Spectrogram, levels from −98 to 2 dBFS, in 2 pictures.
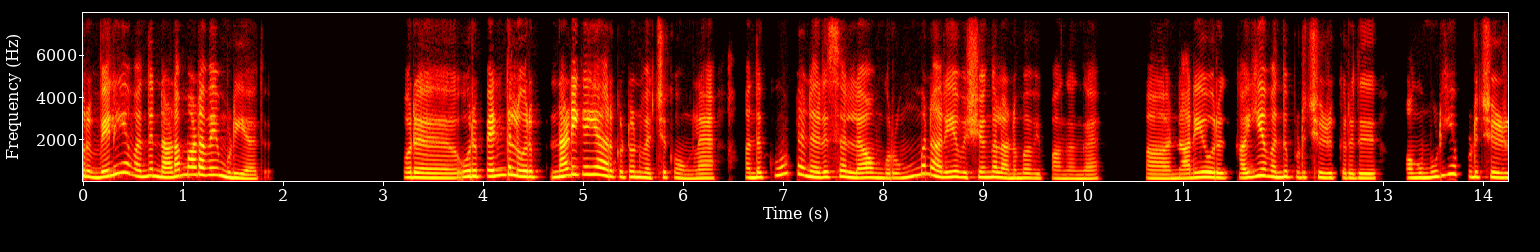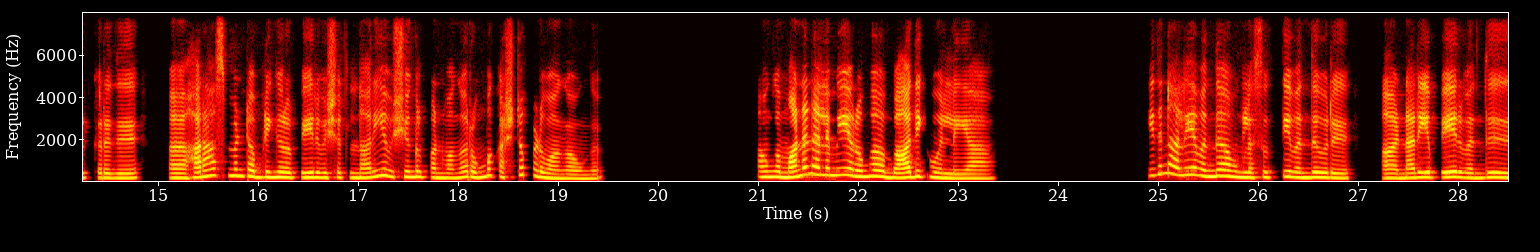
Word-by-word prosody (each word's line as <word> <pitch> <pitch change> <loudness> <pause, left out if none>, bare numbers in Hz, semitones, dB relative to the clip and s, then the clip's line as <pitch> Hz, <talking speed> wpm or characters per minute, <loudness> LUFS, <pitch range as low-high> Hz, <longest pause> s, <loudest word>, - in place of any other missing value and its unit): ஒரு 270 - +1
வெளிய 375 - +2
வந்து 285 +2 0
நடமாடவே 345 +8 +3
முடியாது. 195 -6 -1 1.4
ஒரு 230 0 +3 0.5
ஒரு 280 +1 +4
பெண்கள் 330 +4 +3
ஒரு 265 -1 +4 0.3
நடிகையா 370 +5 +5
இருக்கட்டுன்னு 250 -3 0
வச்சிக்கோங்களேன். 205 -3 -4 0.3
அந்த 220 +1 +1
கூட்ட 375 +2 -4
நெரிசல்ல, 245 -1 +1
அவுங்க 215 -2 -1
ரொம்ப 260 - -2
நெறைய 255 -3 +2
விஷயங்கள் 240 -1 +1
அனுபவிப்பாங்கங்க. 195 -3 -5 0.6
ஆ - - -3 0.3
நெறைய 210 +4 +1
ஒரு 220 - +1 0.2
கைய 240 +8 +2
வந்து 250 +1 +3
பிடிச்சு 230 +1 -6
இழுக்குறது, 210 -1 -3 0.4
அவுங்க 215 +1 0
முடிய 320 +10 -2
பிடிச்சு 245 0 -5
இழுக்குறது, 210 -2 -3 0.4
ஆ - - +2 0.2
ஹராஸ்மன்ட் 305 +3 +1
அப்படிங்கிற 240 -1 +3 0.2
பேரு 230 +1 +2
விஷயத்தில 220 0 -4
நெறைய 270 +8 0
விஷயங்கள் 250 -1 -1
பண்ணுவாங்க. 215 +1 -1
ரொம்ப 245 +6 +1
கஷ்டப்படுவாங்க 245 - -2
அவுங்க. 180 0 -5 1.7
அவுங்க 255 0 +2
மனநிலமையும் 345 +2 +3
ரொம்ப 275 +2 +2 0.2
பாதிக்கும் 240 +1 +4
இல்லையா? 195 -1 -1 1.7
இதனாலயே 360 -1 -1
வந்து, 285 +1 +3
அவங்கள 240 -4 +2
சுத்தி 240 +3 -2
வந்து 225 +1 +2
ஒரு 215 -2 -1 0.5
ஆ - - +3 0.2
நறைய 235 +2 +3
பேர் 245 +1 +5
வந்து, 210 +3 -2
240 Hz, 120 wpm, -23 LUFS, 215-285 Hz, 1.7 s, நடிகையா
